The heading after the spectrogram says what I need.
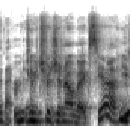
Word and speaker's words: nutrigenomics: Nutrigenomics. How do you say that? Nutrigenomics.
